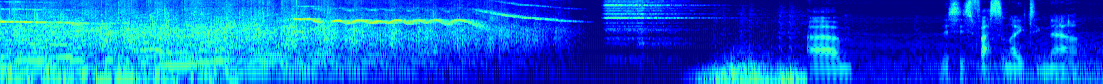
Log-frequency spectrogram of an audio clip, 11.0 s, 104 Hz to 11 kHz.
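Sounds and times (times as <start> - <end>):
game show theme music: 0.0 - 2.9.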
